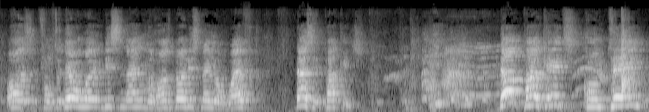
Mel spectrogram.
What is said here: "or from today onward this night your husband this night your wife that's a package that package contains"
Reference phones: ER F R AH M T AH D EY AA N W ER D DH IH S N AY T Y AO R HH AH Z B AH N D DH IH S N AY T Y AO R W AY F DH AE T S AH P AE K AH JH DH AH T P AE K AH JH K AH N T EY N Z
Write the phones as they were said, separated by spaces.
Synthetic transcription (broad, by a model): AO F R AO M T AH D EY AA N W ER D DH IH S N AY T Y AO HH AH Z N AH D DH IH S N AY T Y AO W AY F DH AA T S AH P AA K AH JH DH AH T P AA K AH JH K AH N T EY N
